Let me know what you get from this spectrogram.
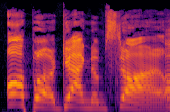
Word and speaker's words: Oppa Gangnam Style: Mother Gundam style. – Excuse me, Kevin Spacey's accent here. That's not, it's pronounced Oppa Gangnam Style.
